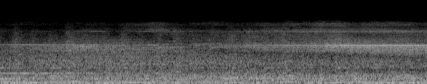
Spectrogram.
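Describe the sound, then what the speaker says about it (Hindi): A cartoon jet plane zooms away at speed, giving a loud, steady engine roar with a sustained high whine that lasts the whole stretch, with no voices. "और बाबा उसमें जेट प्लेन को तेजी से लेके चले जाते हैं"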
